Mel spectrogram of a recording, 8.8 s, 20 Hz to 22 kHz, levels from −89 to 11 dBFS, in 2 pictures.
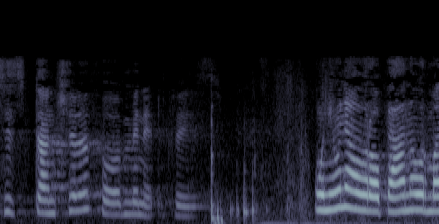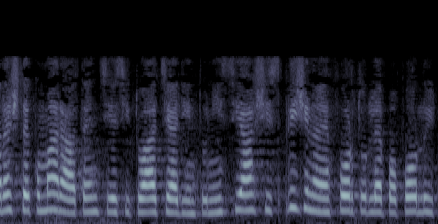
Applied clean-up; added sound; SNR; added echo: none; none; none; none.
